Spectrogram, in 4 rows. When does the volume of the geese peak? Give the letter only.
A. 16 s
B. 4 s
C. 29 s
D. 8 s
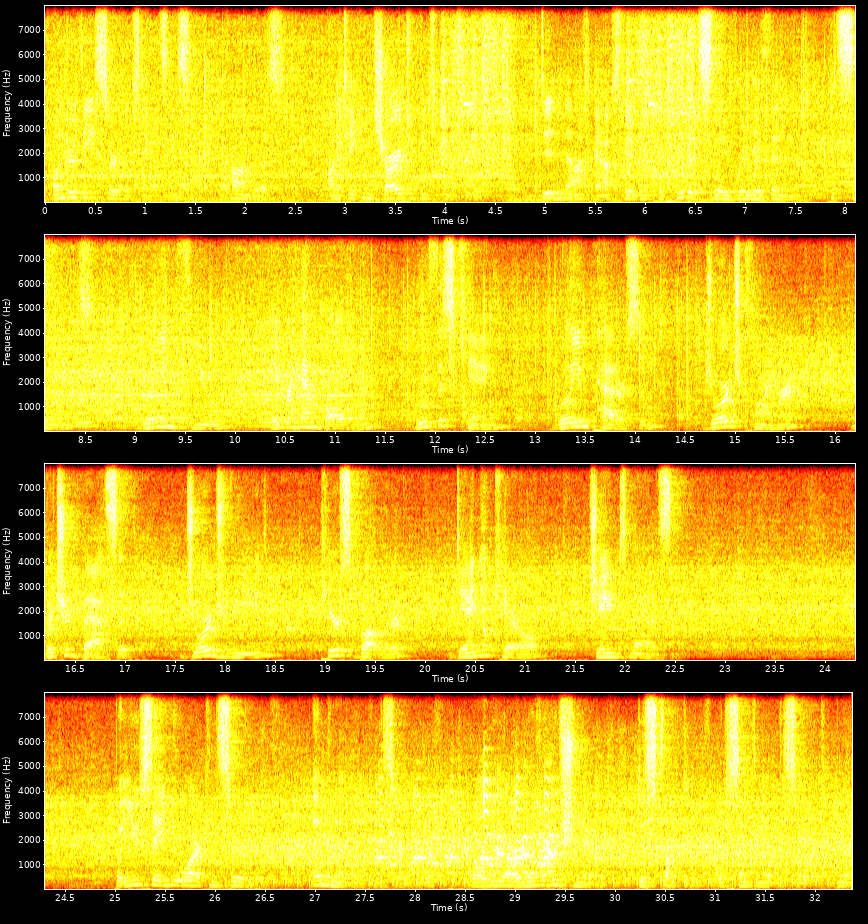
C.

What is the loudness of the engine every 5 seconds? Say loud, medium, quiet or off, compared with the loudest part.
loud, loud, loud, off, off, loud, loud.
